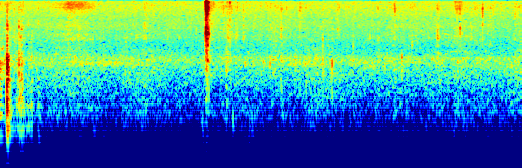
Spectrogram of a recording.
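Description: Faint, steady outdoor background hiss broken by a few short, sharp clicks, the loudest about two and a half seconds in.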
